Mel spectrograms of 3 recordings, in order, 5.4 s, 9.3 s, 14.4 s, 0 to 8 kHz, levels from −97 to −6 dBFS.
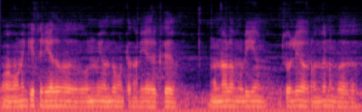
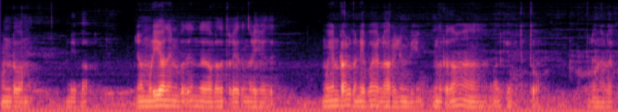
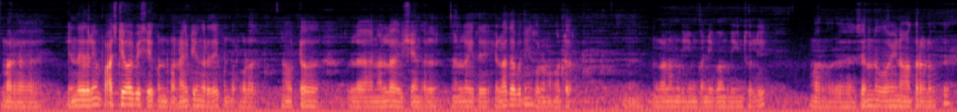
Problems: background sounds at intervals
